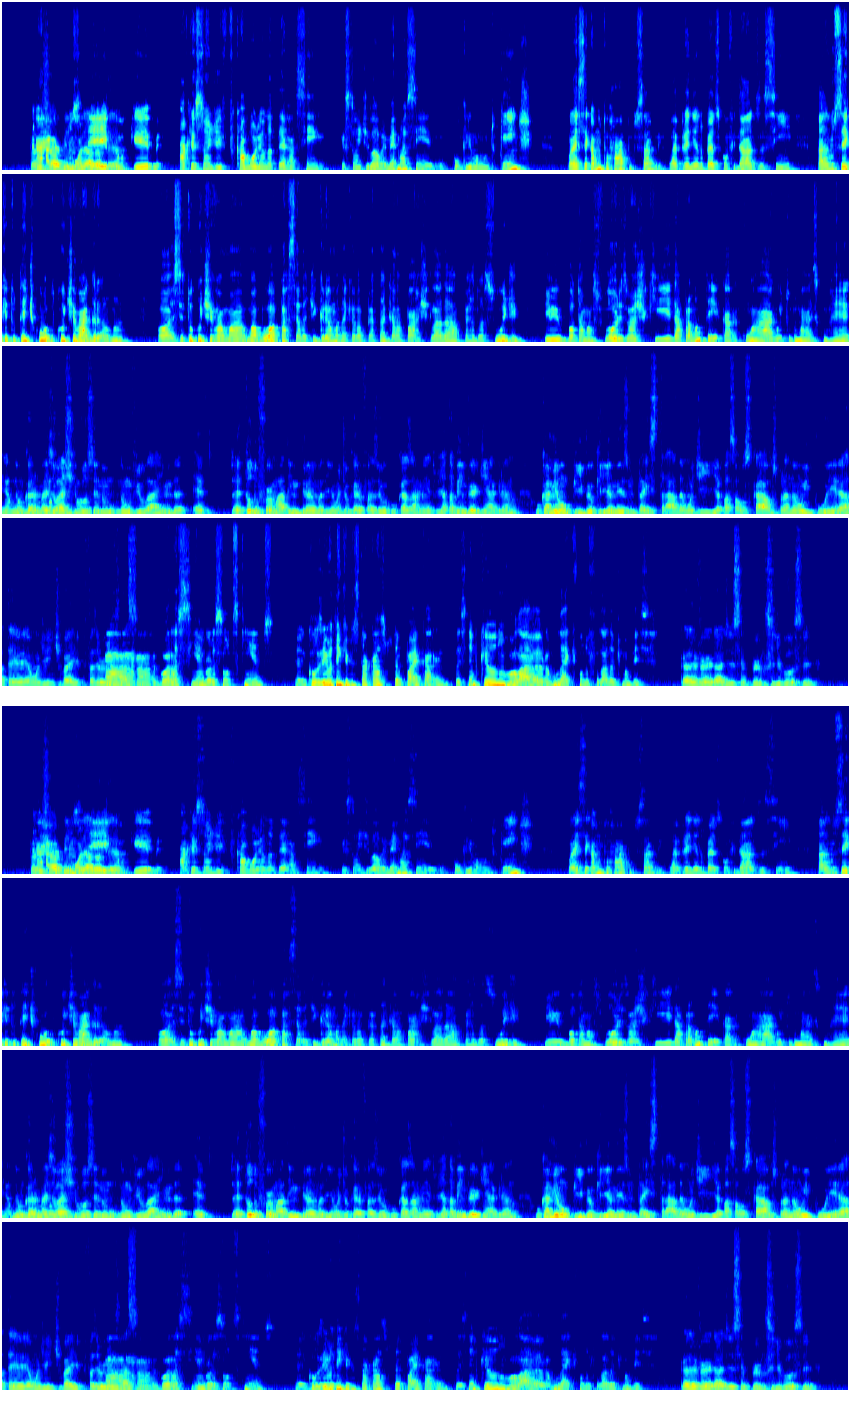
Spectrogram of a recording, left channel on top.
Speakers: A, in the centre; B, on the left.
A: pra
B: Cara,
A: deixar
B: eu
A: bem
B: não
A: molhada
B: sei,
A: a terra.
B: porque a questão de ficar molhando a terra assim, questão de lama, e mesmo assim, com o clima muito quente, vai secar muito rápido, sabe? Vai prendendo o pé dos convidados, assim, a não ser que tu tente cu- cultivar grama. Ó, se tu cultivar uma, uma boa parcela de grama naquela, pe- naquela parte lá da perto do açude e botar umas flores, eu acho que dá pra manter, cara, com água e tudo mais, com rega, man-
A: Não, cara, mas
B: é uma
A: eu acho
B: legal.
A: que você não, não viu lá ainda. É, é todo formado em grama ali, onde eu quero fazer o, o casamento. Já tá bem verdinha a grama. O caminhão-pipa eu queria mesmo pra estrada, onde ia passar os carros, pra não ir poeira até onde a gente vai fazer a organização.
B: Ah, agora sim, agora são outros quinhentos Eu, Inclusive, eu tenho que visitar a casa do teu pai, cara. Faz tempo que eu não vou lá, eu era moleque quando eu fui lá da última vez.
A: Cara, é verdade, ele sempre <laughs> pergunta de você.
